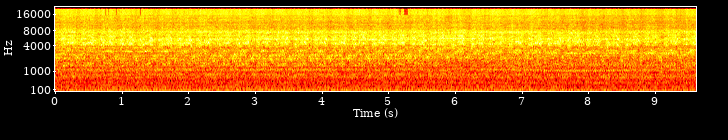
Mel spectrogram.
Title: The annoying squeaky noise happens to be an alternator going bad. #squeaky #alternator #cartips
